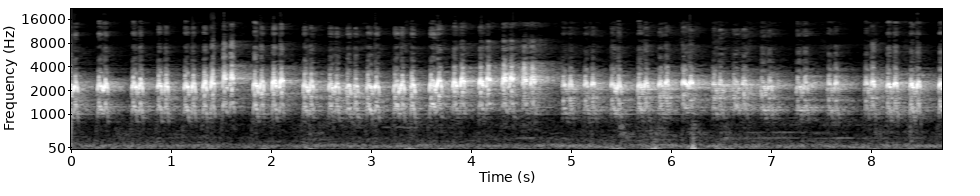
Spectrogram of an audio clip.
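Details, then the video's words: Trucukan (yellow-vented bulbul) in extended 'ropel' singing, a fast, continuous rattle of short grating notes several per second, wavering slightly in pitch, with a faint click near six seconds. "TRUCUKAN GACOR NARUNG ROPEL"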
